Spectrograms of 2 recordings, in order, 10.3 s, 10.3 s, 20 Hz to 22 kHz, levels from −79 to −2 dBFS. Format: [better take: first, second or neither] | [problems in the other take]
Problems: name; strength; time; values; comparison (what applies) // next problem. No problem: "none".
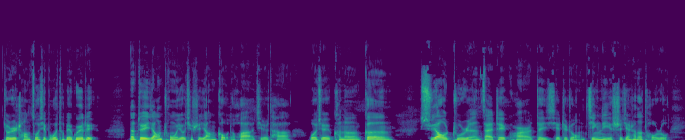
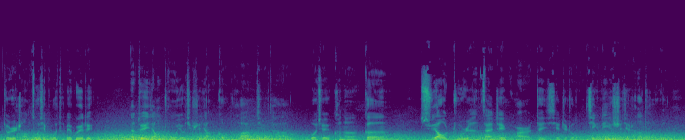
first | wind noise on the microphone; heavy; 1 dB above the speech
